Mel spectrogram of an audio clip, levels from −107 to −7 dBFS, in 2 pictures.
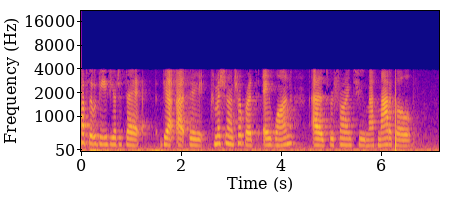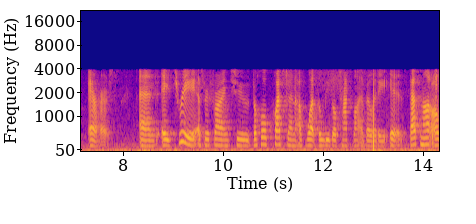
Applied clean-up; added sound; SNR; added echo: none; Fireworks; 15 dB; none.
